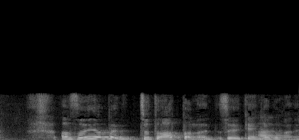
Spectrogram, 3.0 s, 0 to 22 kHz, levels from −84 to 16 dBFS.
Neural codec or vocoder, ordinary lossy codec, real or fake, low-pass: none; none; real; 7.2 kHz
